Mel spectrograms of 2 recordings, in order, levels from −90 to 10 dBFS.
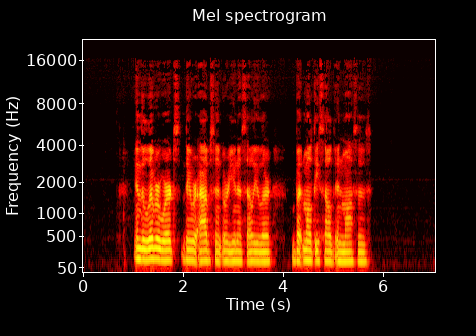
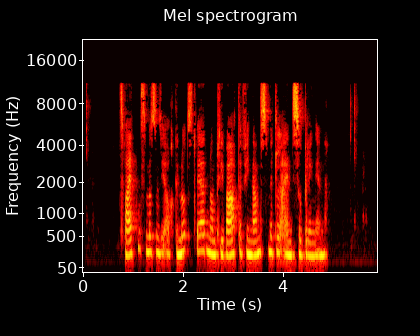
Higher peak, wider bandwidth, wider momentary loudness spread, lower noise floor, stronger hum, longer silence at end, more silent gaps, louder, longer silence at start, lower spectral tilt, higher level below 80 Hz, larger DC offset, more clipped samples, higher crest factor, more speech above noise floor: about the same, -2 dBFS vs -2 dBFS; first, 16.5 kHz vs 11.5 kHz; about the same, 10 LU vs 10 LU; second, -72 dBFS vs -79 dBFS; neither; first, 1.3 s vs 1 s; neither; about the same, -19 LUFS vs -20 LUFS; first, 1.05 s vs 0.75 s; first, -6.5 dB/octave vs -3.5 dB/octave; first, -60 dBFS vs -68 dBFS; neither; neither; about the same, 18 dB vs 20 dB; second, 53 dB vs 59 dB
